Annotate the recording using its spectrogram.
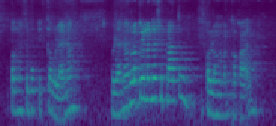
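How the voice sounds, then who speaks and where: Speech rushes by at a very fast pace over noticeable background noise. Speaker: vlogger. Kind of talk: casual vlog while eating. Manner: chatty, talking with mouth full.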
